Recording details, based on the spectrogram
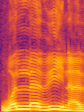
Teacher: যাল soft করে জিহ্বার কিনারা উপরের দাঁতের কিনারা লাগিয়ে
